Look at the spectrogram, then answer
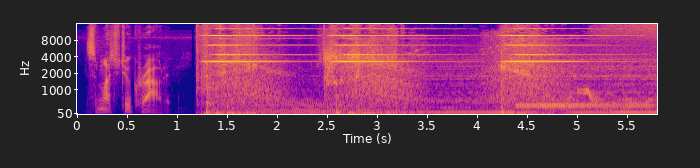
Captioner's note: electronic jingling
